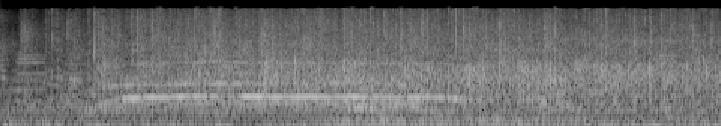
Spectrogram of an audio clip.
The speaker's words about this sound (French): La scène de l'Apollo était leur terrain de jeu, leur champ de bataille, où ils faisaient tournoyer leurs corps dans des figures inimaginables, sous les applaudissements et les acclamations d'un public en extase.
